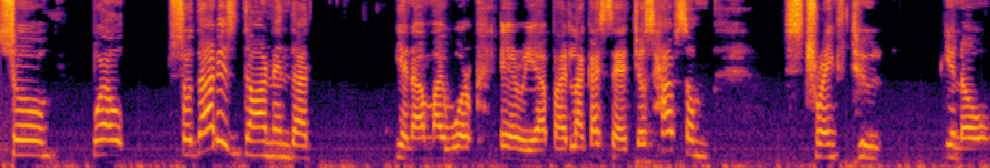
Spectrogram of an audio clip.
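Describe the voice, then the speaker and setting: Over noticeable background noise, a woman speaks at a very slow pace with long, frequent pauses and very even loudness. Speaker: vlogger. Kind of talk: personal vlog talk. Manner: halting, many fillers.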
